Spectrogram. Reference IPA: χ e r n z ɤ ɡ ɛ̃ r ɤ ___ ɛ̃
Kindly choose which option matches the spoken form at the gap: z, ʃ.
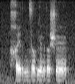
ʃ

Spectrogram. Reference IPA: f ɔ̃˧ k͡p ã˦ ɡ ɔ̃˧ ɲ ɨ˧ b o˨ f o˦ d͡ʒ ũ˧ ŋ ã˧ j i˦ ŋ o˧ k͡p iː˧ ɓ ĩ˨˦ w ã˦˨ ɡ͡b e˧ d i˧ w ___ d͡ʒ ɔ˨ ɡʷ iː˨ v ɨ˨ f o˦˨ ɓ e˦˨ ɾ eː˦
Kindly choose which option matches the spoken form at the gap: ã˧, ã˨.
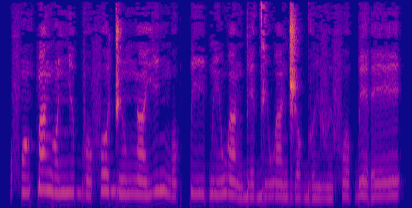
ã˧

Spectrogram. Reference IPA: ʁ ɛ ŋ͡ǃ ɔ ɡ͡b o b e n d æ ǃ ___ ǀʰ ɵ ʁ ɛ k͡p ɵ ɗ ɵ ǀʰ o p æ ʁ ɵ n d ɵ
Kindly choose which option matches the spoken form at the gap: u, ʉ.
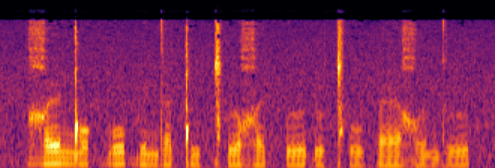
ʉ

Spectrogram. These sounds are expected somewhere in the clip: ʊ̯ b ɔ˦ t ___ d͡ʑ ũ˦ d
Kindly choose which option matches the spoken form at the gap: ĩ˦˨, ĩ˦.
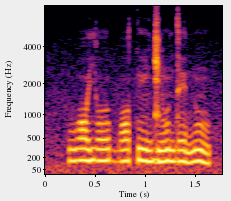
ĩ˦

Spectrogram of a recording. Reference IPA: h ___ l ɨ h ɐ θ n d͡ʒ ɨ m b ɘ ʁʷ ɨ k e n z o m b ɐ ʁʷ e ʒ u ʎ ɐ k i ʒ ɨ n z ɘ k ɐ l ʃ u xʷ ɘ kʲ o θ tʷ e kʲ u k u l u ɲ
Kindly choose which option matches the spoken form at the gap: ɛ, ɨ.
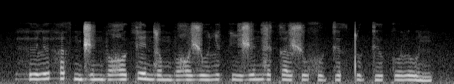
ɨ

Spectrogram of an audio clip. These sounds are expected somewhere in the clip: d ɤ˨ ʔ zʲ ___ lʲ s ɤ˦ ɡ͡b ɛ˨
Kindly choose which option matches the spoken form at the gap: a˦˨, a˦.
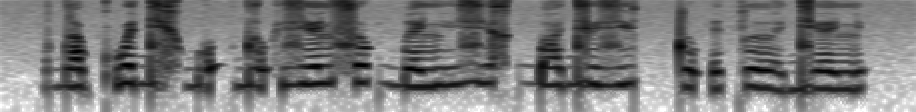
a˦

